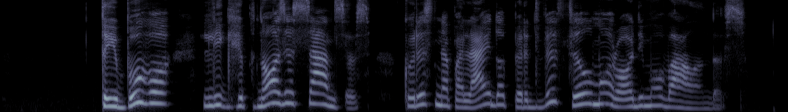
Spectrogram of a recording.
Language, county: Lithuanian, Vilnius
